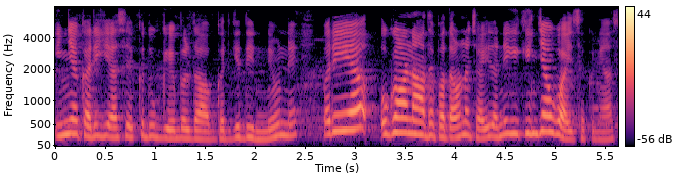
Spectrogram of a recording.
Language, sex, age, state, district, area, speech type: Dogri, female, 30-45, Jammu and Kashmir, Udhampur, urban, spontaneous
